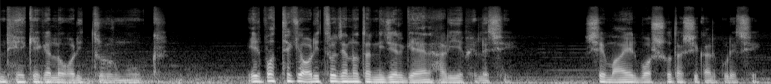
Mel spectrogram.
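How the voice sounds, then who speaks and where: A man's voice: fairly low pitch, mellow. A man narrating a scripted horror story in a dramatic, suspenseful manner.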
